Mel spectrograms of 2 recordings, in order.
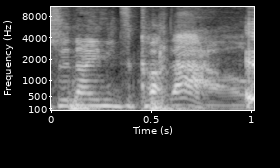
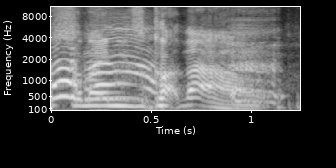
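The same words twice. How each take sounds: First: Said in the usual way. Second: High, fast, laughing through it. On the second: Real, not acted. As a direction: crack up while saying it. Same line repeated laughing.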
